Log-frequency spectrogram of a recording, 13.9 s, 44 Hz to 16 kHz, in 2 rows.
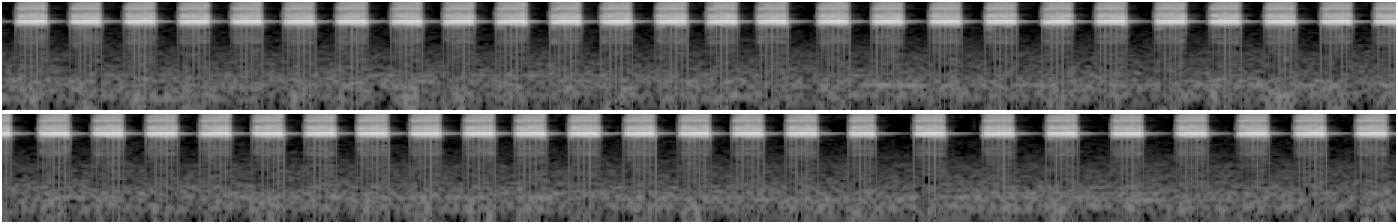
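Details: Live night recording of crickets made with a Sony PCM D100: an unbroken, fast run of bright high-pitched chirps, close to four per second for fourteen seconds, over complete background silence.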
